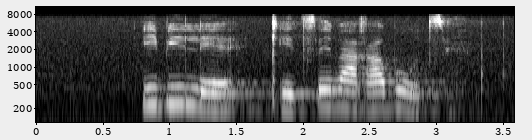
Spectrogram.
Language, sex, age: Northern Sotho, female, 21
